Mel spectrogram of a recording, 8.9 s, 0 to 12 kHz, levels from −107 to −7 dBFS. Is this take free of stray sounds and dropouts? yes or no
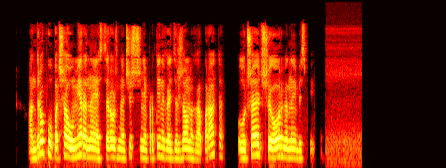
yes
